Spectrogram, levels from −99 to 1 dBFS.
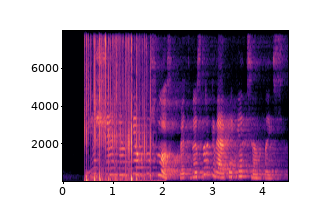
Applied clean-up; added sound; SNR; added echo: none; Crushing; -2 dB; reverberation time 1.5 s.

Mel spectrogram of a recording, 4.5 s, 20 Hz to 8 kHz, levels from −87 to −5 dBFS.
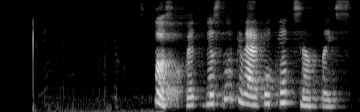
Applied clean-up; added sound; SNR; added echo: neural mask model DeepFilterNet 3.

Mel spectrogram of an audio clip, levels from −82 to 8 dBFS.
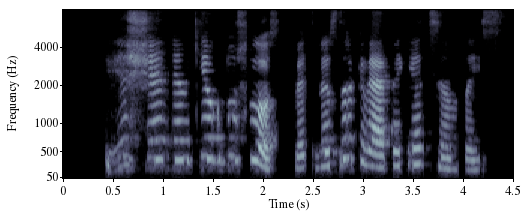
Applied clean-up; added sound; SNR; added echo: none; none; none; none.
